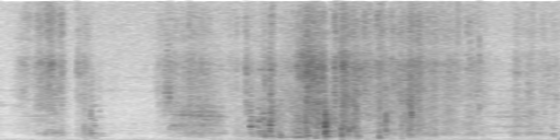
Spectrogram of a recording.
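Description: Nylon fabric of a haversack rustling and rubbing as it is handled and opened by hand, with a few small clicks; the rustling grows louder for about a second in the middle.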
